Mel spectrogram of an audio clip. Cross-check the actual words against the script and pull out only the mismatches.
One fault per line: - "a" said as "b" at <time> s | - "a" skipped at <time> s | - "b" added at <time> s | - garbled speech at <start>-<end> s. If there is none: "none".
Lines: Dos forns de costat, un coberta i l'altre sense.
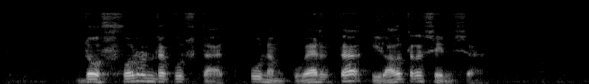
- "amb" added at 2.7 s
